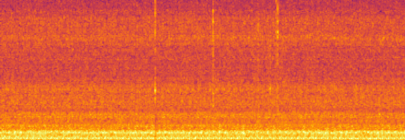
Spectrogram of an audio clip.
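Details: Pontiac Aztek cold start at night, check engine light on, idling high: a loud idle with a fast puffing tick of about four per second. Suspected exhaust leak, probably at the exhaust manifold; unconfirmed.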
